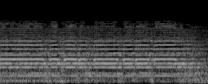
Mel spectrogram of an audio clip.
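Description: Car horn sounded in one long, steady blast that cuts off near the end, a driver honking at a cyclist.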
